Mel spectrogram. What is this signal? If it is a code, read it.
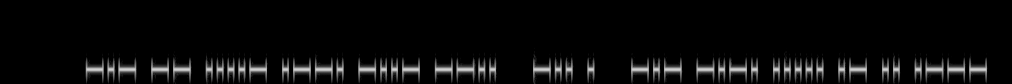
Morse code, heard as a keyed tone, about 22 wpm, 700 Hz. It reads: KM4PXZ DE KC5AIJ
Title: USA Callsign DE Callsign - 6 Characters - 22wpm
